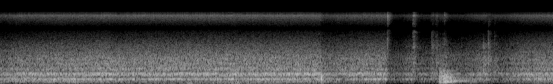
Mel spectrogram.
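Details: Bees swarming in a shed over melting beeswax; constant buzzing drone, interrupted near the end by a few knocks or handling thuds.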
